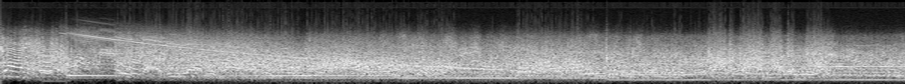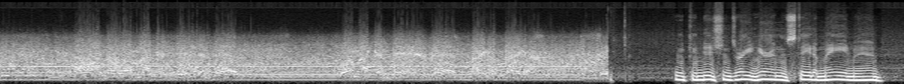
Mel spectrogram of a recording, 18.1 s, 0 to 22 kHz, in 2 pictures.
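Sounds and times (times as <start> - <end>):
radio carrier whistles: 0.0 - 15.1
radio static hiss: 0.0 - 18.0.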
